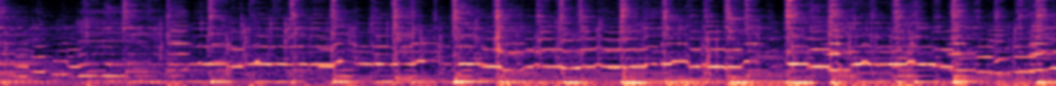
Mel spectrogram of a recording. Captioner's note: bright Irish music; shoes rhythmically tapping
